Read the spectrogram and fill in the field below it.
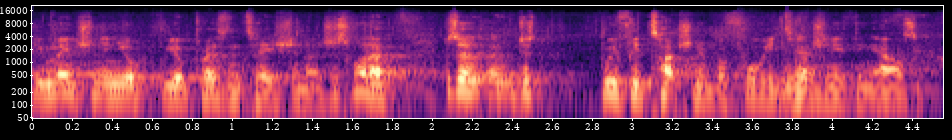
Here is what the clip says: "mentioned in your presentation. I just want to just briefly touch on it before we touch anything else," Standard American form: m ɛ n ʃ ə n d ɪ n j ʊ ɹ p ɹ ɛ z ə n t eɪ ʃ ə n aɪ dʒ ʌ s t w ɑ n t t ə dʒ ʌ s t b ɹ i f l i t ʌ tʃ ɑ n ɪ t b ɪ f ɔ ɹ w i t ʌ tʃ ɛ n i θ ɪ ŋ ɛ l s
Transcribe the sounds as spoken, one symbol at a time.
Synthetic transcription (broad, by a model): m ɛ n ʃ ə n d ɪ n j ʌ ɹ p ɹ ɛ z ə n t eɪ ʃ ə n aɪ dʒ ʌ s t w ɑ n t s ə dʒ ʌ s b ɹ i f l i t ʌ tʃ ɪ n ɪ t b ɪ f ɔ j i t ʌ tʃ ɛ n i θ ɪ ŋ ɛ l s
